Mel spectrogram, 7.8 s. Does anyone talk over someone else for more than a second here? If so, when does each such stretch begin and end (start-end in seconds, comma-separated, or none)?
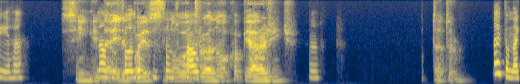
1.4-3.2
